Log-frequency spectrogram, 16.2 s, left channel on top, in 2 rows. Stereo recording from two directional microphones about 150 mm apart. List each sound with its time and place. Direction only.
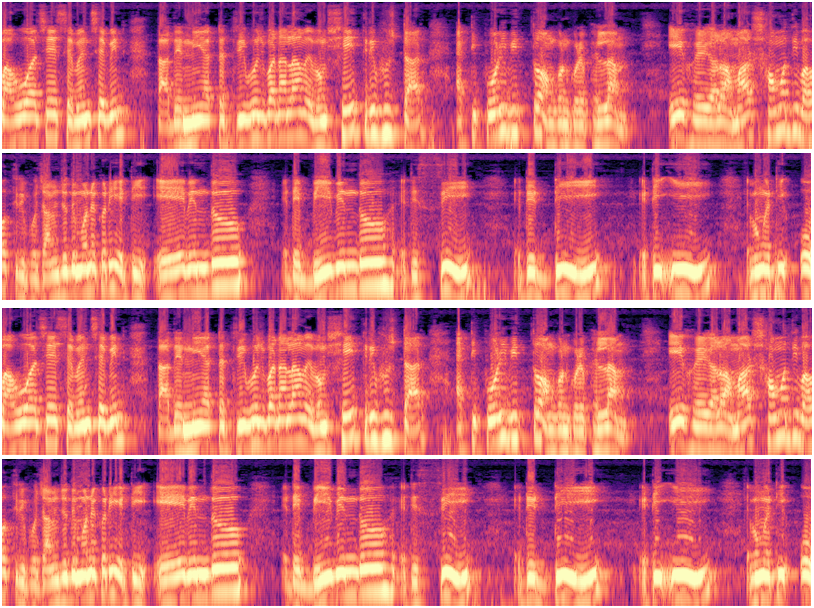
0.0 s speech: centre (ahead or behind); by 16.0 s 30° left (ahead or behind)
